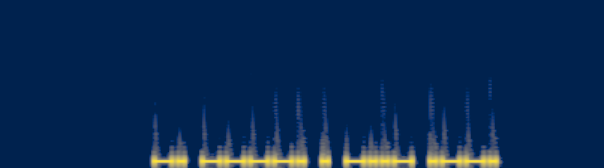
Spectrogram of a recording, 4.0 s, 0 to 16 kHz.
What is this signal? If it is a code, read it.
Morse code, heard as a keyed tone, about 30 wpm, 700 Hz. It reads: N9EXP
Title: USA Call Signs - 5 Characters - Repeated 3x - 30wpm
